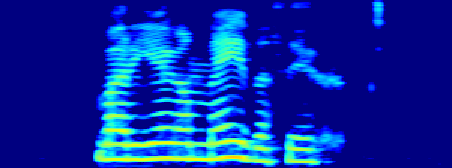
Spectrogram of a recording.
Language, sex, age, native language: Icelandic, female, 10, Icelandic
